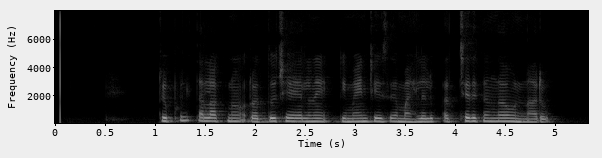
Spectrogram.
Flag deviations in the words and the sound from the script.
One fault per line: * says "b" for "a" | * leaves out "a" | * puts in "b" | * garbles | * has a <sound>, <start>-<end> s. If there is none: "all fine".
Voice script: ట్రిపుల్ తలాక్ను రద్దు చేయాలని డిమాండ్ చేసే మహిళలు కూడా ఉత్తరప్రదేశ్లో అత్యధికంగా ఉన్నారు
* leaves out "కూడా ఉత్తరప్రదేశ్లో"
